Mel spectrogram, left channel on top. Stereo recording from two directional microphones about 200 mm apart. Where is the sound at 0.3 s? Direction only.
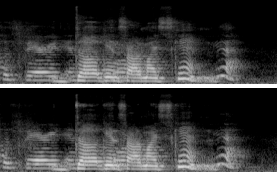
30° left (ahead or behind).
